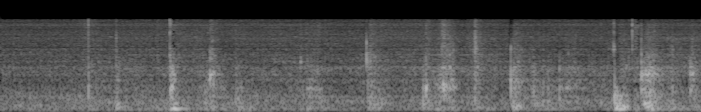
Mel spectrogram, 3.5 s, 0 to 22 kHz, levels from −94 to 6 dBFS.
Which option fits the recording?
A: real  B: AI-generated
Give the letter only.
B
